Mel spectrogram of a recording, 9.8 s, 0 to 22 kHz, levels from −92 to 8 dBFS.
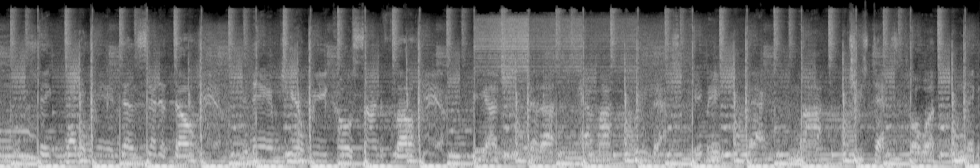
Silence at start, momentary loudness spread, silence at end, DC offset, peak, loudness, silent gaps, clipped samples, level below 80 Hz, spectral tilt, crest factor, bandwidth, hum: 0 s; 1 LU; 0 s; 0.3%; 0 dBFS; -11 LUFS; none; under 0.1%; -10 dBFS; -5.5 dB/octave; 8 dB; 18 kHz; none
